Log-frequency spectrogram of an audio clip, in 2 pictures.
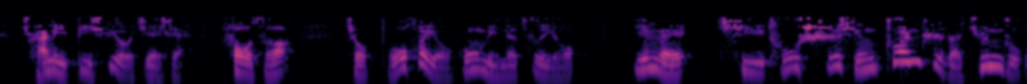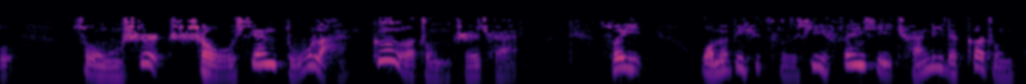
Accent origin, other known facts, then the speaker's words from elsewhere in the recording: China; 我们中国人，我这里指的是中国大陆人，还从未享有过这种政治自由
